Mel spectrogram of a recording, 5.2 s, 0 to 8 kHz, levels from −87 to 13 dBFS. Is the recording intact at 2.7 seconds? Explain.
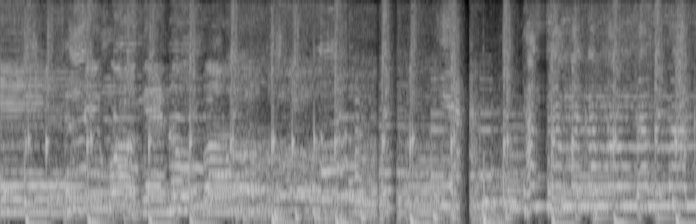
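No. At 2.7 s the audio sits inside a run of repeated stalls (stutter) lasting from 2.44 to 2.99 s. Packets arrived late, so the jitter buffer kept running dry and the receiver filled five short gaps, the longest about 55 ms, by stretching the last sound. About a fifth of that span is filled-in rather than original. Nothing is actually lost. Unlike dropouts, where sound vanishes, this drags and hiccups, and the same sound repeats briefly before the audio moves on.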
